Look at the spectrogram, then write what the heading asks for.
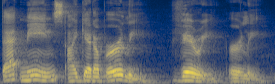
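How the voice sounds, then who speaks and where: A woman's voice: sits low, expressive, slow, darkish tone. A woman voicing a stern, motivating young Navy uncle in a children's story read-aloud, firm and emphatic. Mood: firm, matter-of-fact.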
